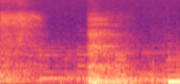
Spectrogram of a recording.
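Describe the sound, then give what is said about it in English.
Deep breath taken slowly: a soft, airy intake followed by a longer, louder breathy release, alone over faint steady background tones. “Let's just take a deep breath again.”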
